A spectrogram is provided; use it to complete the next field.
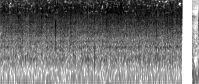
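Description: Steady, crackling sizzle of food frying in a hot pan, loud, continuing without pause for several seconds before a brief cutoff near the end.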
